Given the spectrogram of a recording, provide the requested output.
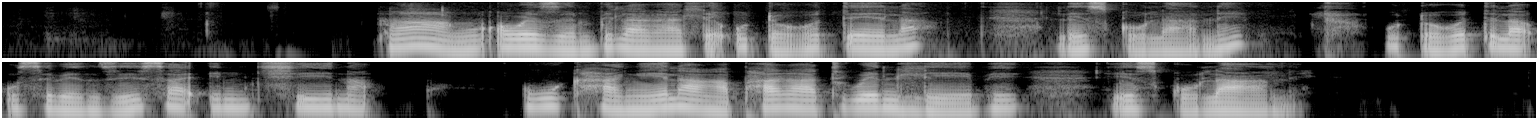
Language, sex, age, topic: North Ndebele, female, 36-49, health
